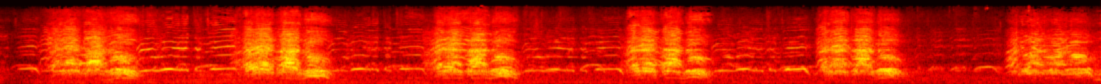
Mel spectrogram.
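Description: A large crowd chants in unison outdoors at a feminist march in Nantes, six loud rhythmic bursts of shouted slogans spaced a couple of seconds apart, with brief murmuring lulls between each call.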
